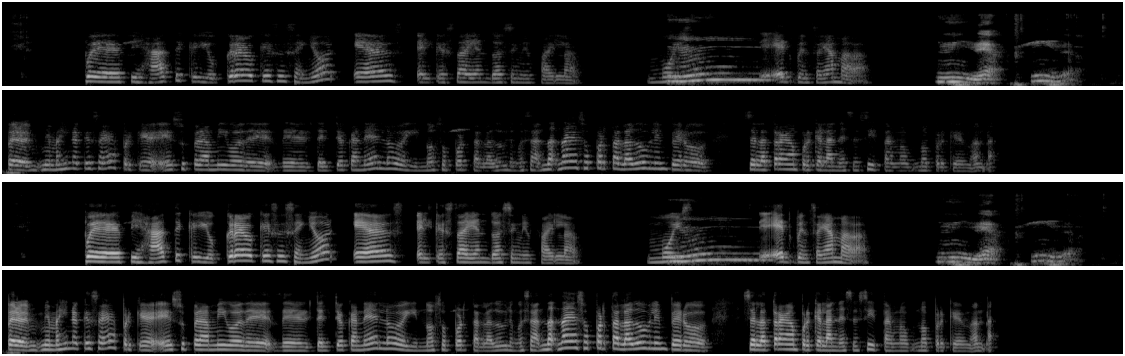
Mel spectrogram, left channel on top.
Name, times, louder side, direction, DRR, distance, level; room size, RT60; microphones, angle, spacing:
voice 1, 0.8-5.8 6.5-6.8 7.6-8.7 11.3-21.1, right 8 dB, 75° right, 0.4 m, -31 dB
voice 2, 6.6-7.7 9.3-10.8 15.7-15.8, left 2 dB, 50° left, 0.7 m, -34 dB
2.7 x 2.3 x 2.4 m
head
